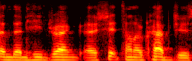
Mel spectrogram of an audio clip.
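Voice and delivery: normal talking voice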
